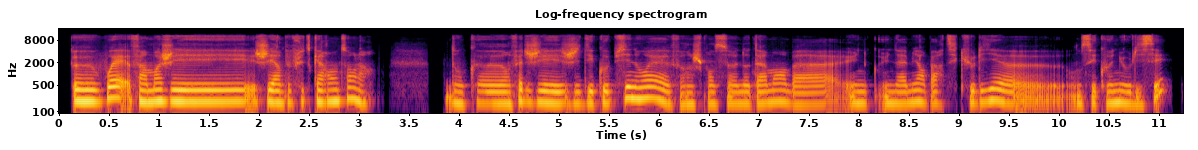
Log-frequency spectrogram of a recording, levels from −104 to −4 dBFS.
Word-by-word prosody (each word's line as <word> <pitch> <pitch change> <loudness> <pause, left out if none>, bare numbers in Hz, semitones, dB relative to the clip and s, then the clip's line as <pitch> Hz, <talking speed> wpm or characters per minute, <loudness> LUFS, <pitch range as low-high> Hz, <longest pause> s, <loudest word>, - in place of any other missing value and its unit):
Heu, 190 -1 +6
ouais, 230 +1 +6
enfin 185 - +2
moi 190 +2 +5
j'ai 190 0 +4
j'ai 185 - +4
un 180 - +2
peu 175 - -6
plus 185 +1 -8
de - - -9
40 190 +1 0
ans 220 - +1
là. 180 -5 -3 0.7
Donc, 170 -1 -6
heu, 170 -1 0
en 165 - 0
fait, 190 +4 -1
j'ai 175 -2 +2
j'ai 170 -1 -2
des 170 0 -3
copines, 175 +7 +1
ouais, 220 -3 +2
enfin 160 -1 -6
je - - +3
pense, 165 0 -6
heu, 165 - -2
notamment 170 +3 -2
bah, 160 0 -4
une 170 0 -3
c - - -30
une 170 - -4
amie 170 +2 -2
en 180 - -3
particulier, 180 +4 -3
heu 235 +6 -4
on 240 - -8
s'est - - -4
connues 170 +2 -2
au - - -1
lycée. 160 - -3
180 Hz, 215 wpm, -22 LUFS, 170-190 Hz, 0.7 s, Heu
